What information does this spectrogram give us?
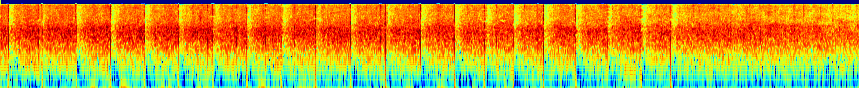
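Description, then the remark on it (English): An audience applauds steadily in appreciation of work done for the Woodrow Wilson School, a dense wash of many hands clapping with a few sharper claps cutting through, easing slightly toward the end. No one speaks. “And I think I can speak for all here in saying, Anne Marie, how much we appreciate and applaud what you're doing for the Woodrow Wilson School and the way in which you're doing it.”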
